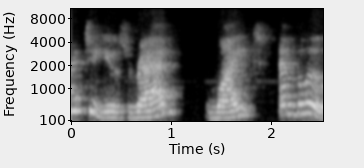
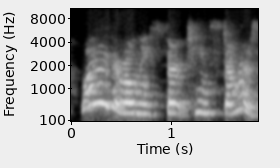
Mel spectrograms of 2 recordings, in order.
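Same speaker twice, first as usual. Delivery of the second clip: put-on higher, louder curious kid voice; child's voice; 8 semitones higher, 5 dB louder than usual. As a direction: ask it like an eager child. Child asks teacher a question.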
